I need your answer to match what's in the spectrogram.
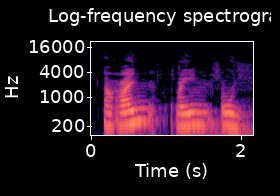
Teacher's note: عین کو بھی یہاں پر حلق سے نکالا جائے گا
